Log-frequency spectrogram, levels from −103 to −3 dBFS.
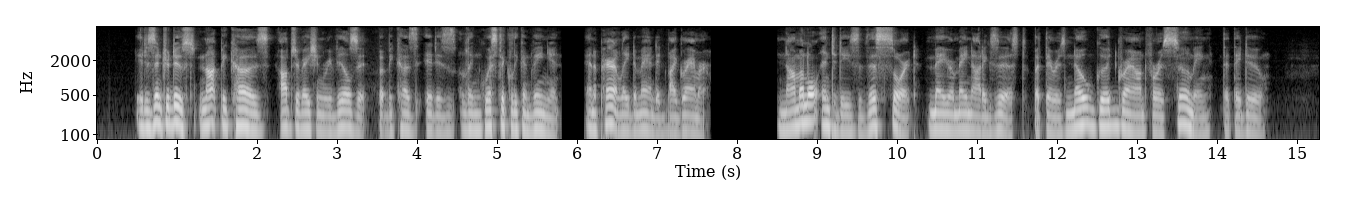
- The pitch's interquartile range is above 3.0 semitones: Yes, average, 3.7 semitones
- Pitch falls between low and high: No, low, 120 Hz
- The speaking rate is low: No, average, 155 wpm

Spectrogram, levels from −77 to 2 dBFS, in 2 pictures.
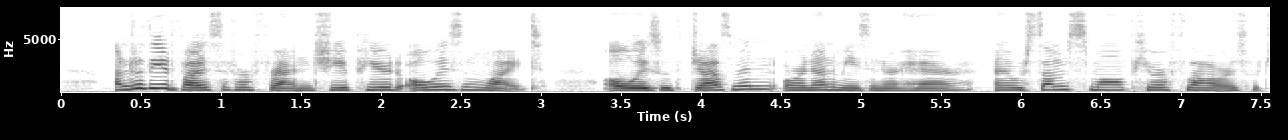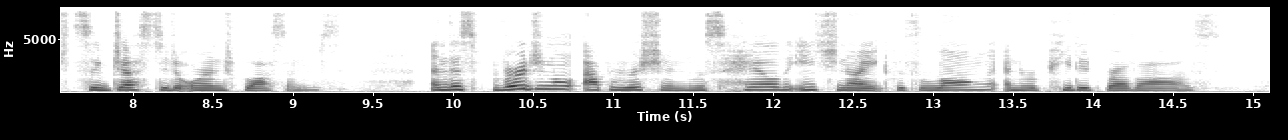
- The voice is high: Yes, high, 230 Hz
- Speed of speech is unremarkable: Yes, average, 170 wpm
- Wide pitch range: No, average, 3.3 semitones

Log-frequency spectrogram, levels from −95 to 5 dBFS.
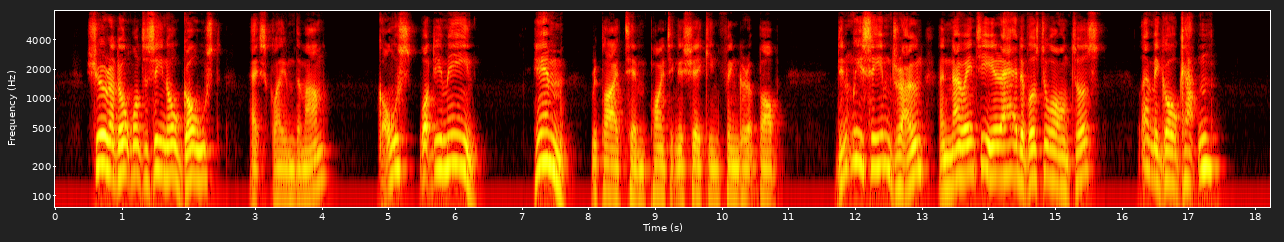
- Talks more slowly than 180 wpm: Yes, average, 150 wpm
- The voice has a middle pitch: Yes, medium, 150 Hz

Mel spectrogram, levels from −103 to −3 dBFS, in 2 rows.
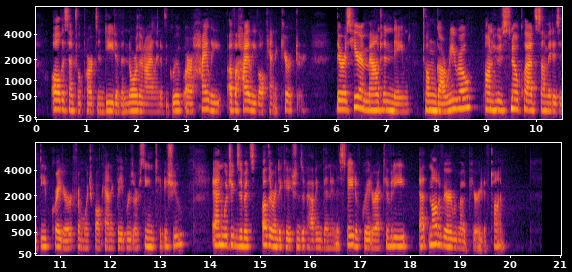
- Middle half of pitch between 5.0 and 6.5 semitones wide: No, average, 3.1 semitones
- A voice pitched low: No, medium, 175 Hz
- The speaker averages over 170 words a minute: Yes, average, 185 wpm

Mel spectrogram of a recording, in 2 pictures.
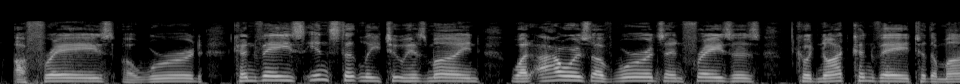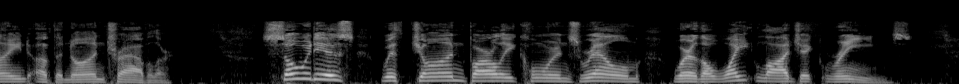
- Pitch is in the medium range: Yes, medium, 145 Hz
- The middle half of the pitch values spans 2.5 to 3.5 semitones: No, average, 4.0 semitones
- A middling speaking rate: No, slow, 115 wpm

